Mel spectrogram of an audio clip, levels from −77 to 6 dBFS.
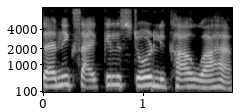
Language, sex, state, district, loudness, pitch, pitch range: Hindi, female, Bihar, Samastipur, -16 LUFS, 230 Hz, 210-260 Hz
